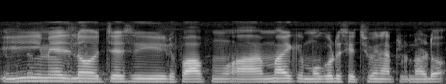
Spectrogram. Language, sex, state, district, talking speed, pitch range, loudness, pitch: Telugu, male, Andhra Pradesh, Sri Satya Sai, 150 wpm, 125-140 Hz, -17 LUFS, 130 Hz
